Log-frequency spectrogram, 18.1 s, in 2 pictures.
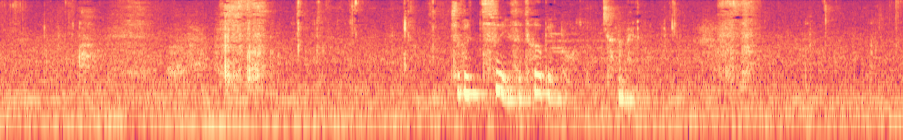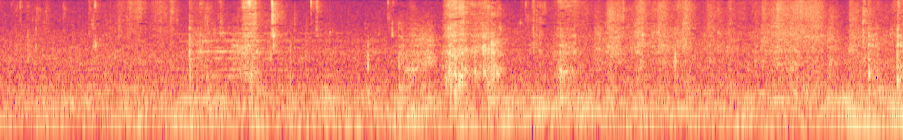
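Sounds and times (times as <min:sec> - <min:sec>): low steady hum: 0:00.0 - 0:18.0
person chewing fish: 0:02.2 - 0:04.5, 0:06.6 - 0:10.6, 0:11.6 - 0:14.8.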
